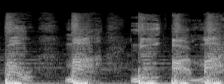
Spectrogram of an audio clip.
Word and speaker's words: Bomani Armah: I'ma say my name so you can pronounce it. Bomani Armah.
